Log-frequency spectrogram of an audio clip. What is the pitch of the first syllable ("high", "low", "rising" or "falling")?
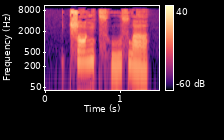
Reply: high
